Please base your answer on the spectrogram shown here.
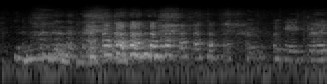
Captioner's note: audience laughter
